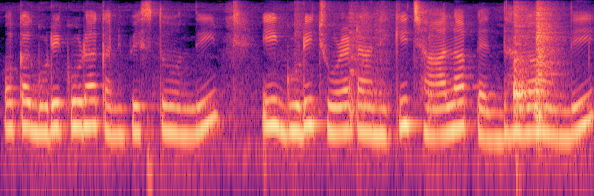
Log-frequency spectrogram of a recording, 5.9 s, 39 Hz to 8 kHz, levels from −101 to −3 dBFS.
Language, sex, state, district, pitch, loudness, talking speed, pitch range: Telugu, female, Andhra Pradesh, Sri Satya Sai, 230 Hz, -18 LUFS, 110 wpm, 215-255 Hz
